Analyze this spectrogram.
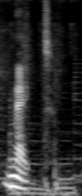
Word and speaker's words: net: Si legge net e vuol dire di, dei.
